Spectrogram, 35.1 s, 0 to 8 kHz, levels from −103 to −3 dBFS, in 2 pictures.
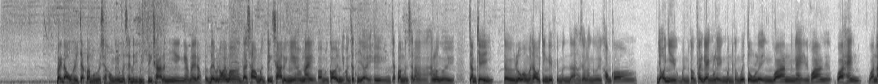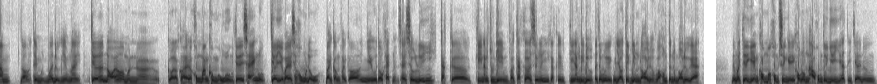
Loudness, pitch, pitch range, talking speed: -21 LUFS, 120 Hz, 105-135 Hz, 325 wpm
